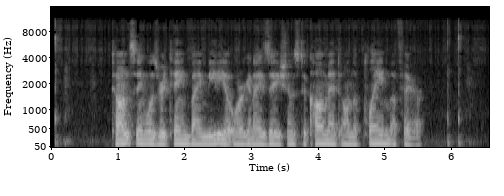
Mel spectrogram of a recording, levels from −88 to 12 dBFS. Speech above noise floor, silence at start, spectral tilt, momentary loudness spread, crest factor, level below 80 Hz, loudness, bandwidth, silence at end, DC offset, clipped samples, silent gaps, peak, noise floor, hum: 34 dB; 0.05 s; -7 dB/octave; 15 LU; 20 dB; -42 dBFS; -21 LUFS; 11 kHz; 0.45 s; under 0.1%; under 0.1%; none; -2 dBFS; -54 dBFS; none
